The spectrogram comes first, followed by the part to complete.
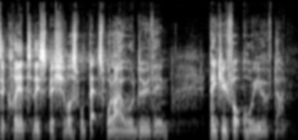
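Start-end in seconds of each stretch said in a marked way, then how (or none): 1.2-4.3 put-on shaky, trembling voice, quieter. Retelling how he thanked the specialists, imitating his shaking voice. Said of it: "with his voice shaking just as much as his hand was".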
